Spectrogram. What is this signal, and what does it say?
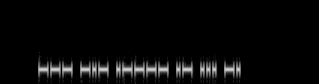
Morse code, heard as a keyed tone, about 37 wpm, 700 Hz. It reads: OK1ASN
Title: DXCC-100 Call Signs - 6 Characters - Repeated 3x - 40wpm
